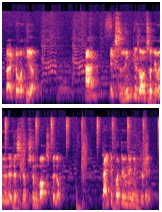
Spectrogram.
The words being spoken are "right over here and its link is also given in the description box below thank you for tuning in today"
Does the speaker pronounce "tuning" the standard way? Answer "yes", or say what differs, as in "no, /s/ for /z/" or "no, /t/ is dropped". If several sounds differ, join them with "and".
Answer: yes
